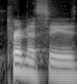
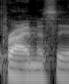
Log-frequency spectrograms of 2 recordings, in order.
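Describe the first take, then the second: First: The first syllable sounds like 'prim'. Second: The first syllable sounds like 'prime'. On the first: The speaker calls it wrong. "just sounds prim and proper. It sounds stupid" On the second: The speaker calls it right. "That's the better way"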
